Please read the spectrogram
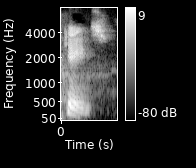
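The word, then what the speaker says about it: Cannes: uh it's called can it's pronounced cans by the way it's French you know how they are um uh but I don't respect French it's kan's I don't care this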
